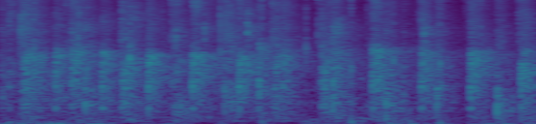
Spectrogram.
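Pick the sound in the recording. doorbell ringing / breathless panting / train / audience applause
audience applause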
